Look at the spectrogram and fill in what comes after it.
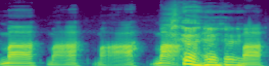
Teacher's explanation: the choice of little melody changes the meaning of the syllable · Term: contour tone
